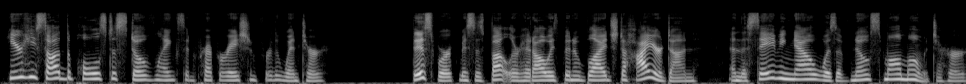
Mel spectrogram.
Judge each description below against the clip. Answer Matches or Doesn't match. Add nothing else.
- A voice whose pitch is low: Doesn't match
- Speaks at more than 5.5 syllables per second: Matches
